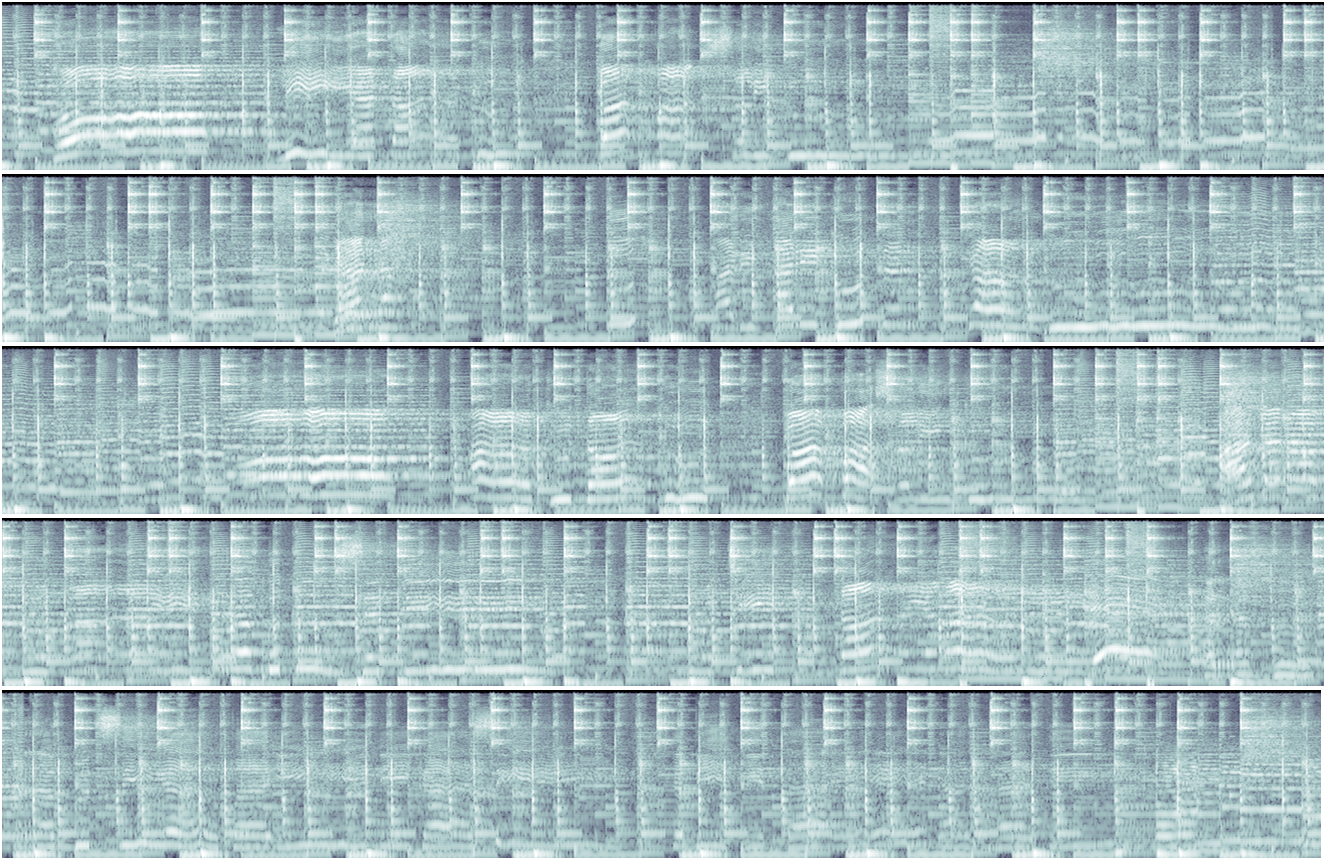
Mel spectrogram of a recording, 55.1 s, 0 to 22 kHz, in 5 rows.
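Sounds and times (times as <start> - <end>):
live band with pitch-bending melody: 0.0 - 55.0.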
